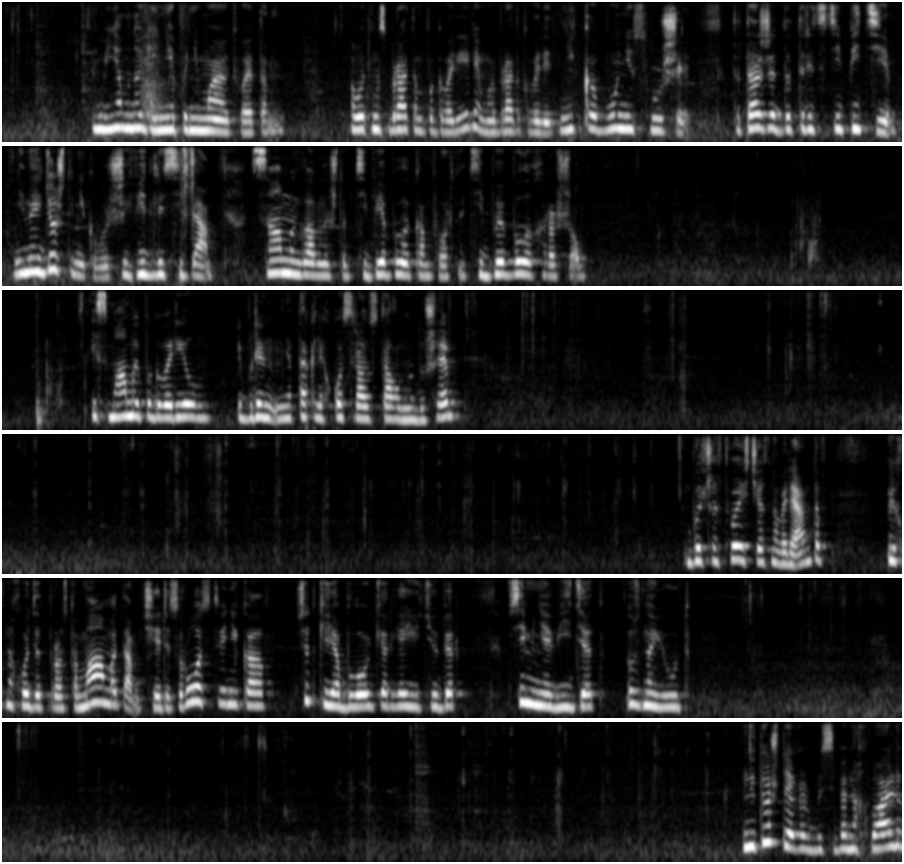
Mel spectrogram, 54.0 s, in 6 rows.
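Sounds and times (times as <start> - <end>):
background hiss: 0.0 - 54.0
soft crunches of chewing: 15.2 - 17.3, 22.6 - 33.8, 43.1 - 52.4.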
